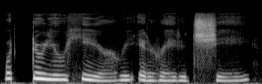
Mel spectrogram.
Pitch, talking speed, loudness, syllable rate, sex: 200 Hz, 135 wpm, -15 LUFS, 3.9 syllables/s, female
